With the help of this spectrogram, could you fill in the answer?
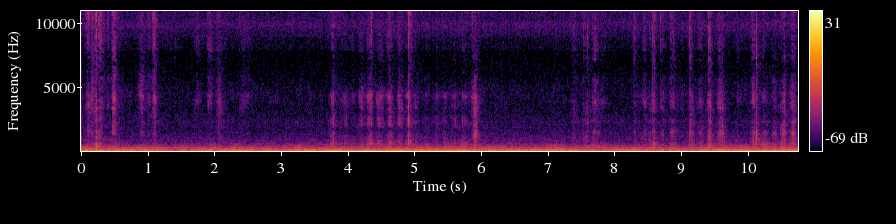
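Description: Fingernails are filed and scratched along the surface of a grey, gritty emery board nail file held in the hands. Short, irregular rasping strokes with bright, scratchy edges repeat quickly over a steady low hum.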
